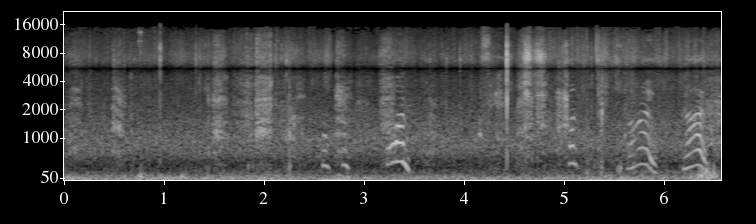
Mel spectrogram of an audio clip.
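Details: Moll, an English Bulldog, wanting food: high arching whimpers, a pair near the middle, then a quick run of rising-and-falling whines at the end, over a steady low rumble with some human speech.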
